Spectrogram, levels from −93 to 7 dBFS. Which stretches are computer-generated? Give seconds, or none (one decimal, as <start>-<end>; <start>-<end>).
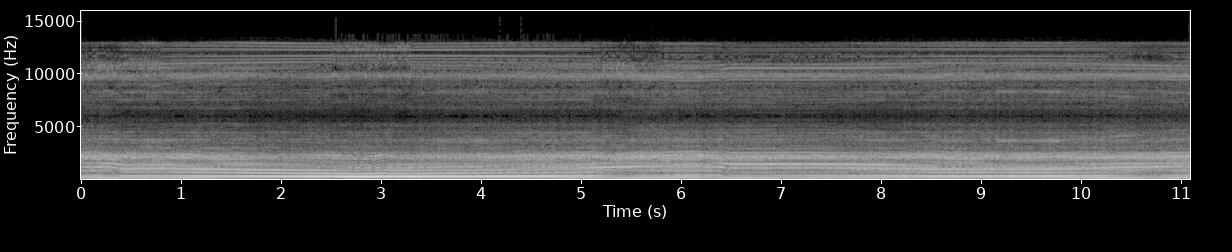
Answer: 0.0-0.8; 2.5-3.3; 5.1-5.8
